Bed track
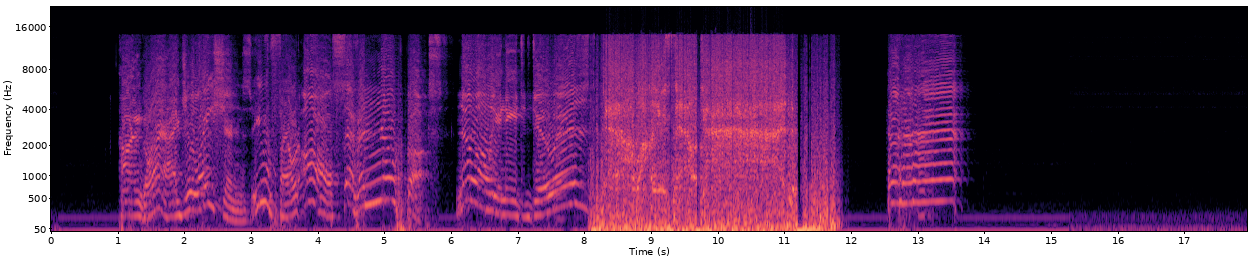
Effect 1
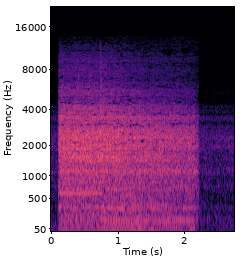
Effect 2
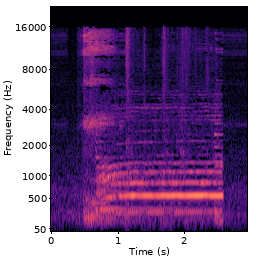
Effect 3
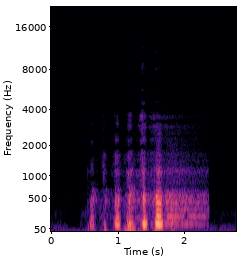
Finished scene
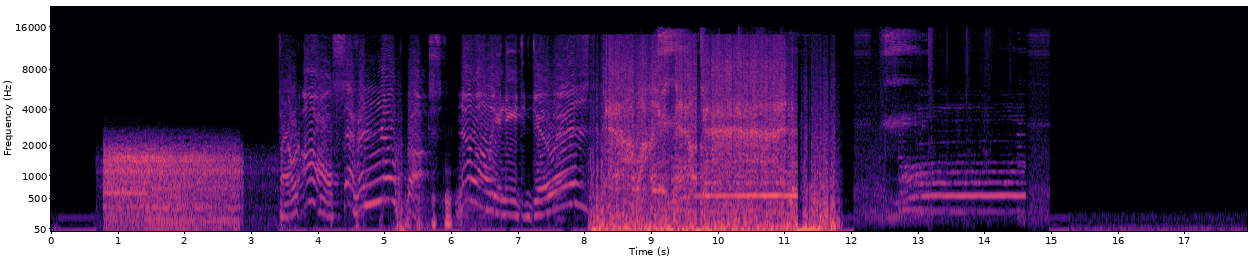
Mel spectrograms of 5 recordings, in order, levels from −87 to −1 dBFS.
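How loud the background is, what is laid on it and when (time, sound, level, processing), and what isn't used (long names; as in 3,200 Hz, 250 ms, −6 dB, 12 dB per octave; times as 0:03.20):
bed track −8.5 dB
0:00.67: overwrite with 1 −0.5 dB + elliptic low-pass filter 1,500 Hz, stop band 80 dB
0:04.34: mix in 3 −17 dB
0:08.62: mix in 2 −7.5 dB
0:12.04: overwrite with 2 −0.5 dB + downward compressor 8 to 1, threshold −39 dBFS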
